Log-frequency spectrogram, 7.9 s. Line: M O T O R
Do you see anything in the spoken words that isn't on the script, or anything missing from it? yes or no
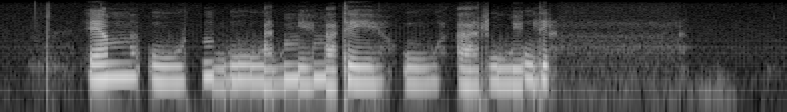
yes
